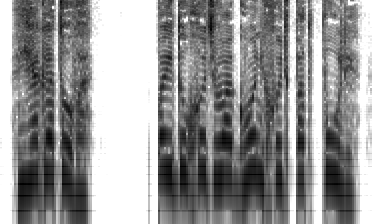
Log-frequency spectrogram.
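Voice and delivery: high, gung-ho female-character vow; eager devotion. A narrator's reading. Reaper eagerly volunteers for war.

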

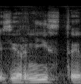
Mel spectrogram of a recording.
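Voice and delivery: ordinary delivery

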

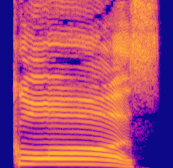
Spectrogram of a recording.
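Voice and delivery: very high shout of a name. A narrator's reading. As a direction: call out his name, pitched very high. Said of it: "закричала она".

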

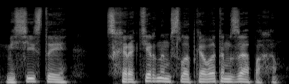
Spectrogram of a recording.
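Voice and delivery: ordinary delivery

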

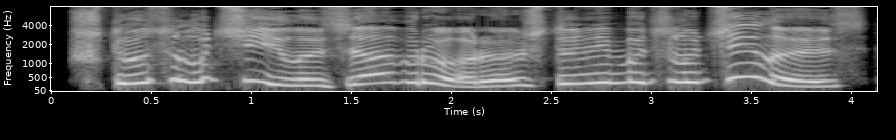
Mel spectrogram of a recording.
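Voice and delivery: very high, slow, anxious woman; plaintive companion. Acted. Companion asks Аврора what happened, plaintive. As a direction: fret slowly in a very high voice.

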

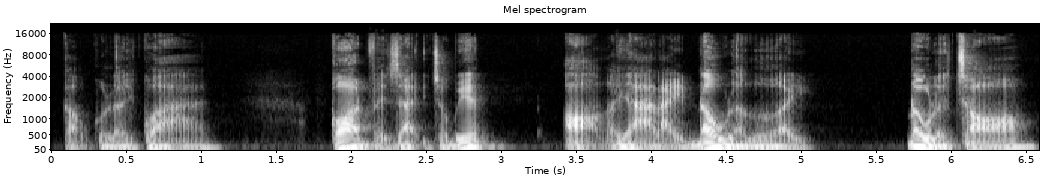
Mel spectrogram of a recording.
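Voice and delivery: low, easy chuckling reply; lightly voiced grinning servant. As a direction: smirk through the lines. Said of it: "Hải Nghẹo cười cười".

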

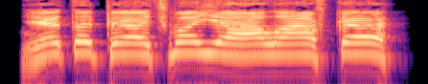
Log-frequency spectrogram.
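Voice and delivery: slow, high cry of protest; defiant shout. A narrator's reading. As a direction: shout back the claim, drawn out. Gamblers quarrel over the shop.

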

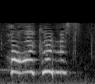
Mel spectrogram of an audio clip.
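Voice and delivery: high sharp gasp of fright; shocked, high-pitched alarm; frightened gasp. Acted. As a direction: gasp as something dashes past. Something runs through the room.

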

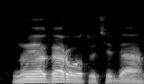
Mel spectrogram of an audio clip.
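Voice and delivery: ordinary delivery, nothing marked

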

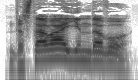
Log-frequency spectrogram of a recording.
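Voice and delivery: gruff growled command; growling. A narrator's reading. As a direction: growl out the order. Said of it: "рыкнул Николай Сергеевич". (рычит)

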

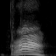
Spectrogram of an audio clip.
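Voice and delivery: high, loud crow cry; crow caw. Acted. The bird cawing as it flies up, loud caw.

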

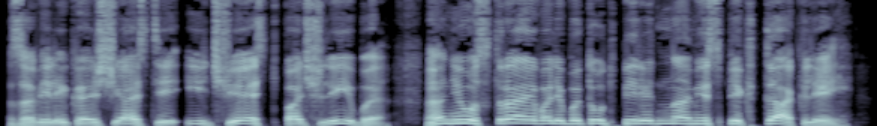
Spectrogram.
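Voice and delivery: high-pitched, heated scolding; angry tirade. A narrator's reading. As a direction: berate him in an outraged, high voice. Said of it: "в гневе председатель". (гневная отповедь на высоких тонах)

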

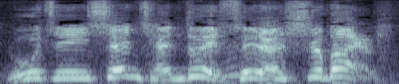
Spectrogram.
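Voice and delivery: high, fervent address to a crowd; rousing oration. Acted. Captured commander addressing his countrymen, rousing.

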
